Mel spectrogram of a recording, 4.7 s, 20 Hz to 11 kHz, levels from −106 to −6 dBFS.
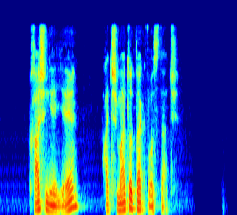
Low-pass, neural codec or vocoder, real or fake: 7.2 kHz; codec, 16 kHz, 8 kbps, FunCodec, trained on LibriTTS, 25 frames a second; fake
